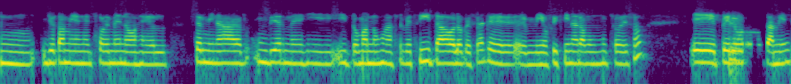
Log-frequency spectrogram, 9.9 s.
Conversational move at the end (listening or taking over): listening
